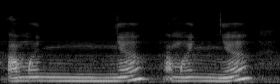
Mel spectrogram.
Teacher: a oclusão que ocorre com a parte média da língua no céu da boca que são as palatais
